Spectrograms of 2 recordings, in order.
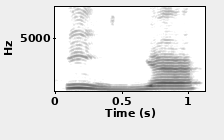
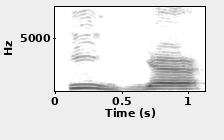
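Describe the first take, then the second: Both takes have the same delivery.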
